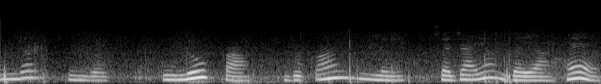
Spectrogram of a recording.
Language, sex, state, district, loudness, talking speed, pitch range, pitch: Hindi, male, Bihar, Kaimur, -17 LUFS, 80 wpm, 195-260 Hz, 215 Hz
